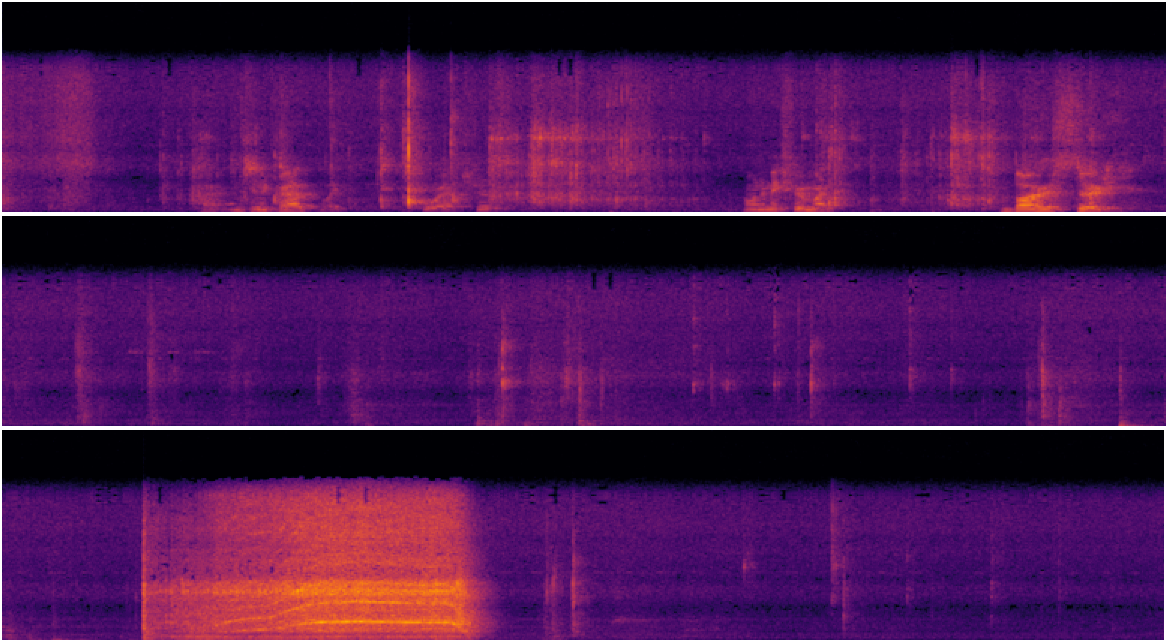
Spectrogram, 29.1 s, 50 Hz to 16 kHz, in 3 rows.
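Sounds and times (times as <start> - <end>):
electric drill whining: 20.6 - 23.6.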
